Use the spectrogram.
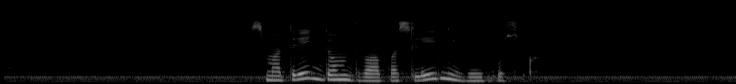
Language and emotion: Russian, neutral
